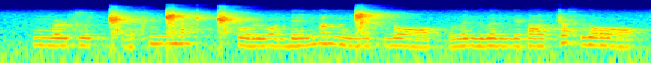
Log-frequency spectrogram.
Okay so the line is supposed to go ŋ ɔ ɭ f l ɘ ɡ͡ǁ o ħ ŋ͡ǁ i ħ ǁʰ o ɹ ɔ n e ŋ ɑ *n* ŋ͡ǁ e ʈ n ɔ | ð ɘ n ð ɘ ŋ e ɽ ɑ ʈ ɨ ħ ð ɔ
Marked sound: correct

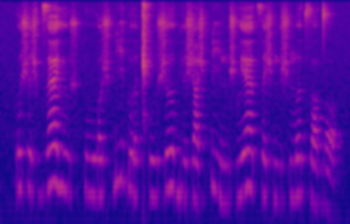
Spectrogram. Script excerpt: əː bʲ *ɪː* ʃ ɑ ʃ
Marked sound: incorrect: əː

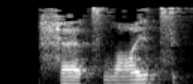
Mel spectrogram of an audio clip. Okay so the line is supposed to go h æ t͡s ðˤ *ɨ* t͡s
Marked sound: incorrect: e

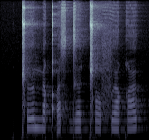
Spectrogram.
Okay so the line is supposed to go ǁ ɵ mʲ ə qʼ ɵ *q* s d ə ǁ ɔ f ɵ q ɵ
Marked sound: incorrect: none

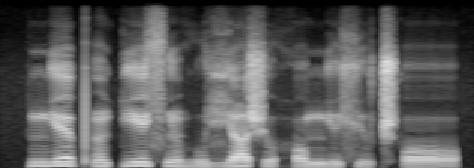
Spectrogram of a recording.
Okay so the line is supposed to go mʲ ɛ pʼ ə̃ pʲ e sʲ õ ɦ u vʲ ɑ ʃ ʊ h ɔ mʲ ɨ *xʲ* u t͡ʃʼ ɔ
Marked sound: correct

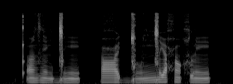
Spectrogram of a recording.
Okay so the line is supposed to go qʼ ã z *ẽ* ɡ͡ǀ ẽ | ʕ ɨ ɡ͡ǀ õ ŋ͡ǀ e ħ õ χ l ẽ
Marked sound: incorrect: ɛ̃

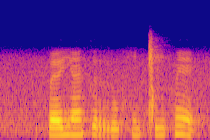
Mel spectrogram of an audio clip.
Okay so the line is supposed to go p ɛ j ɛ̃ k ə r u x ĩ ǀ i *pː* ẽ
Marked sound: incorrect: p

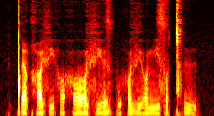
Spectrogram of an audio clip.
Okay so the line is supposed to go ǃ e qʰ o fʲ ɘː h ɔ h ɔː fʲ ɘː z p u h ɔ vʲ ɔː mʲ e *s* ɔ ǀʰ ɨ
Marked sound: correct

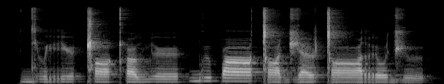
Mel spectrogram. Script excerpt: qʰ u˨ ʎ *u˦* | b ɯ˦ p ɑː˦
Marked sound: incorrect: ø˦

